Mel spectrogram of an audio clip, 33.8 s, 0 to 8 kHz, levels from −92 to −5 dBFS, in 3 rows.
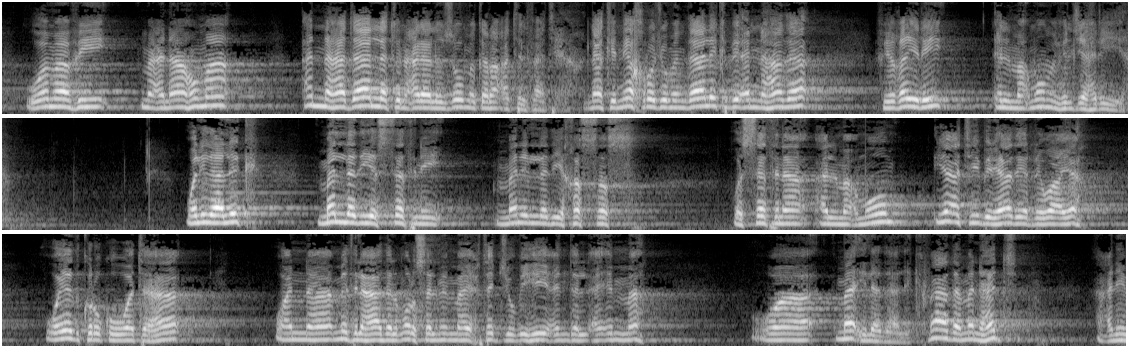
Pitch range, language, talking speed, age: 165-200 Hz, Arabic, 85 wpm, 50-69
